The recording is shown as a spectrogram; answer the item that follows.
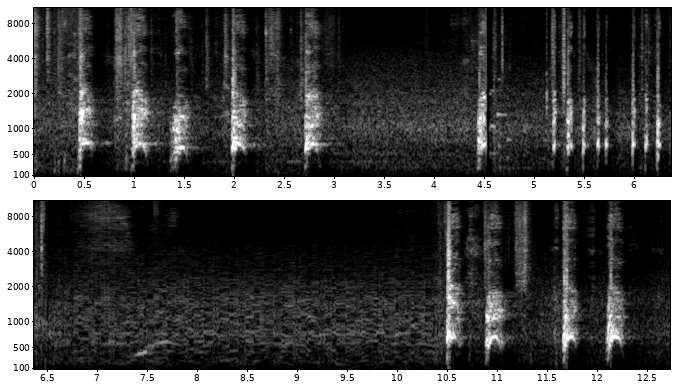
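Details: Miniature Pinscher barking at a balloon. Short, sharp barks come in bursts: four quick ones at the start, a scattered cluster in the middle, then four more near the end, with quiet gaps between.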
